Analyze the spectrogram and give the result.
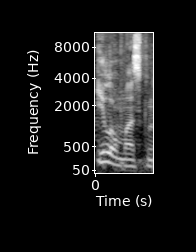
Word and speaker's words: Elon Musk: Correto falar Elon Musk, né? Que é Elon. – É. Isso, ele é sul-africano. É, é, é a pronúncia.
